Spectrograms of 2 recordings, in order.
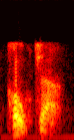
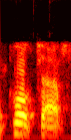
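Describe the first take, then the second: First: "pork chop" as "poke chop", no R and no final S; Southern pronunciation. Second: "pork chops" with a K closing "pork" and the final S sounded; New York pronunciation. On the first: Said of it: "they say pork chop". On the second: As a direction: say "pork chops" fully, K and S in place. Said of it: "we say pork chops". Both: Shown as a demonstration.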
